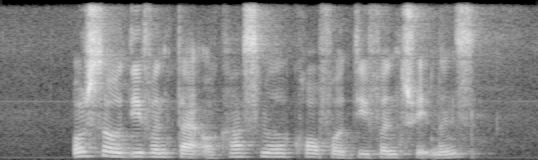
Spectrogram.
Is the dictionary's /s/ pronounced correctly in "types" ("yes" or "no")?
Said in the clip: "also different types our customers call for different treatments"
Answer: no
